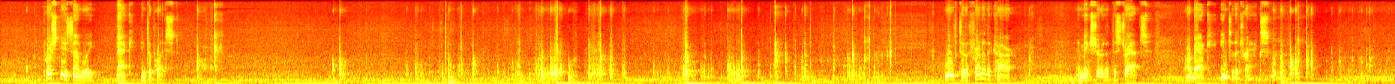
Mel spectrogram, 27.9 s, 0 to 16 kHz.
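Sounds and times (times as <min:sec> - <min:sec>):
steady low hum: 0:00.0 - 0:27.9
knocks clicks and scrapes: 0:08.0 - 0:18.8, 0:25.4 - 0:27.6.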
